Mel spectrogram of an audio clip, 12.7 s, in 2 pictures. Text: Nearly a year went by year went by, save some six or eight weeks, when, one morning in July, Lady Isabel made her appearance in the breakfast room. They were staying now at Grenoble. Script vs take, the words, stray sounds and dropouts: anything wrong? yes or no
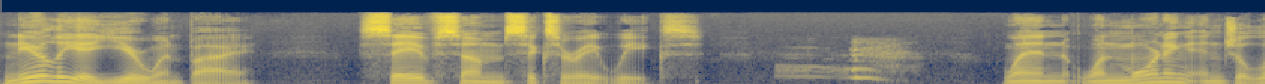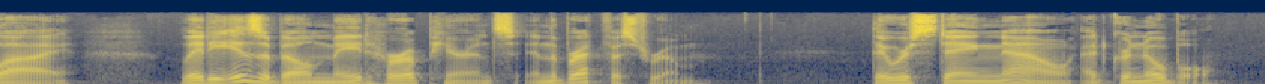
yes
